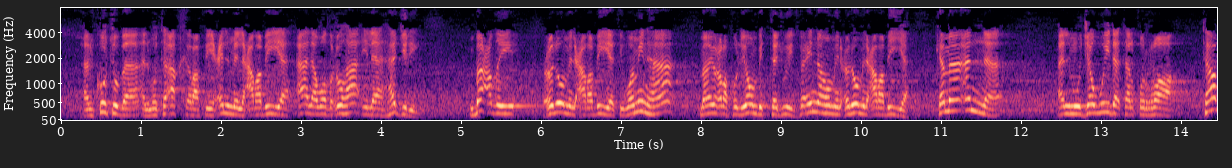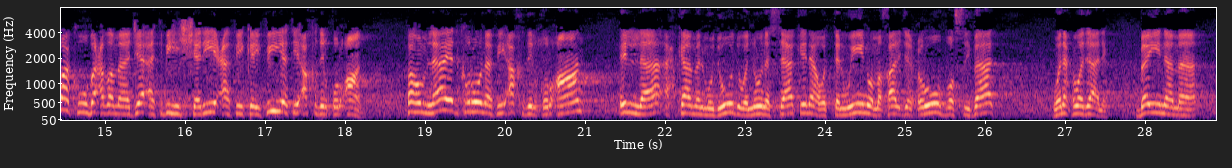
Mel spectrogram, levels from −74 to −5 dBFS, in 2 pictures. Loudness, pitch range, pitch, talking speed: -19 LUFS, 185-230 Hz, 205 Hz, 110 wpm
